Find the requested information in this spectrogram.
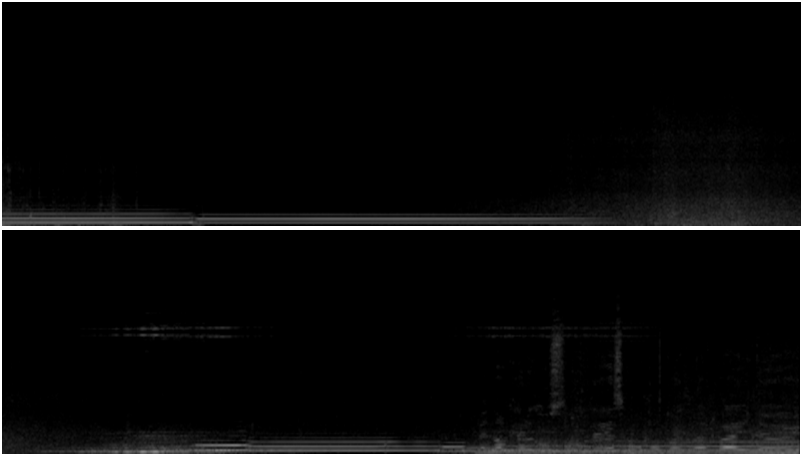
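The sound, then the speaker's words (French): Steady droning boat engine hum with tonal harmonics, broken by a surge of rushing water noise midway, then a denser rumbling mix of engine tones near the end, with indistinct voices. “J'ai envie d'avoir beaucoup de sons parasites de bateau.”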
